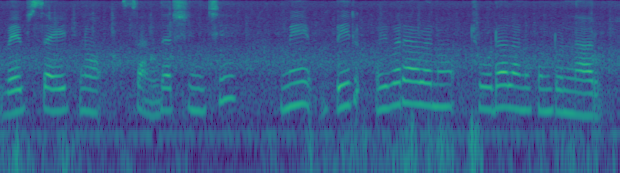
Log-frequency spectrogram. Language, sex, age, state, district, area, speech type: Telugu, female, 18-30, Telangana, Komaram Bheem, urban, spontaneous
